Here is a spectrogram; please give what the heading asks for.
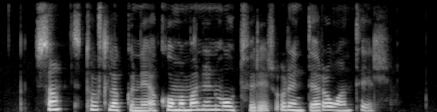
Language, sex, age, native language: Icelandic, female, 20-29, Icelandic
